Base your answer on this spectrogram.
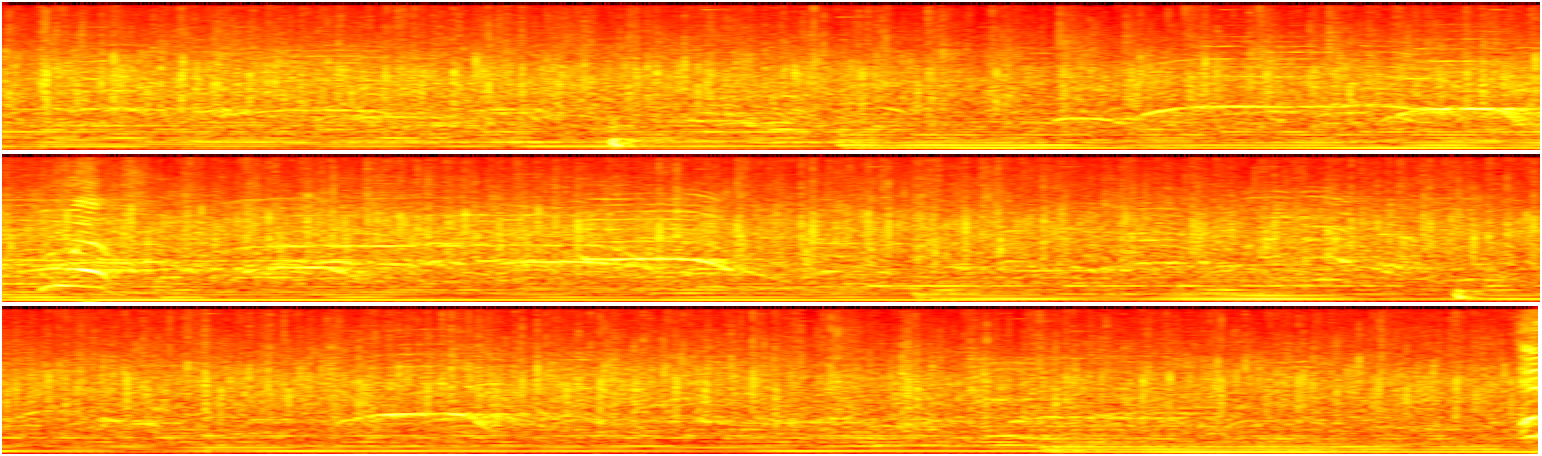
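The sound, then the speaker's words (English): A church audience claps during an altar call, producing continuous, even applause that carries on steadily for over twenty seconds. “Go ahead and keep clapping. The hands that clap for souls will never grow old.”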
